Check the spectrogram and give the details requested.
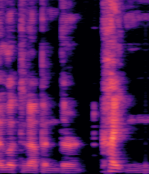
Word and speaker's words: chitin: She said, by the way, it's not a ch sound, it's a hard k sound. And I was like, are they called Kittenbucks? Whoa! And then I looked it up, and they're chitin, not kitten.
